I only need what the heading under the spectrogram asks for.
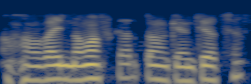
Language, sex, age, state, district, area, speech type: Odia, male, 18-30, Odisha, Nabarangpur, urban, conversation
